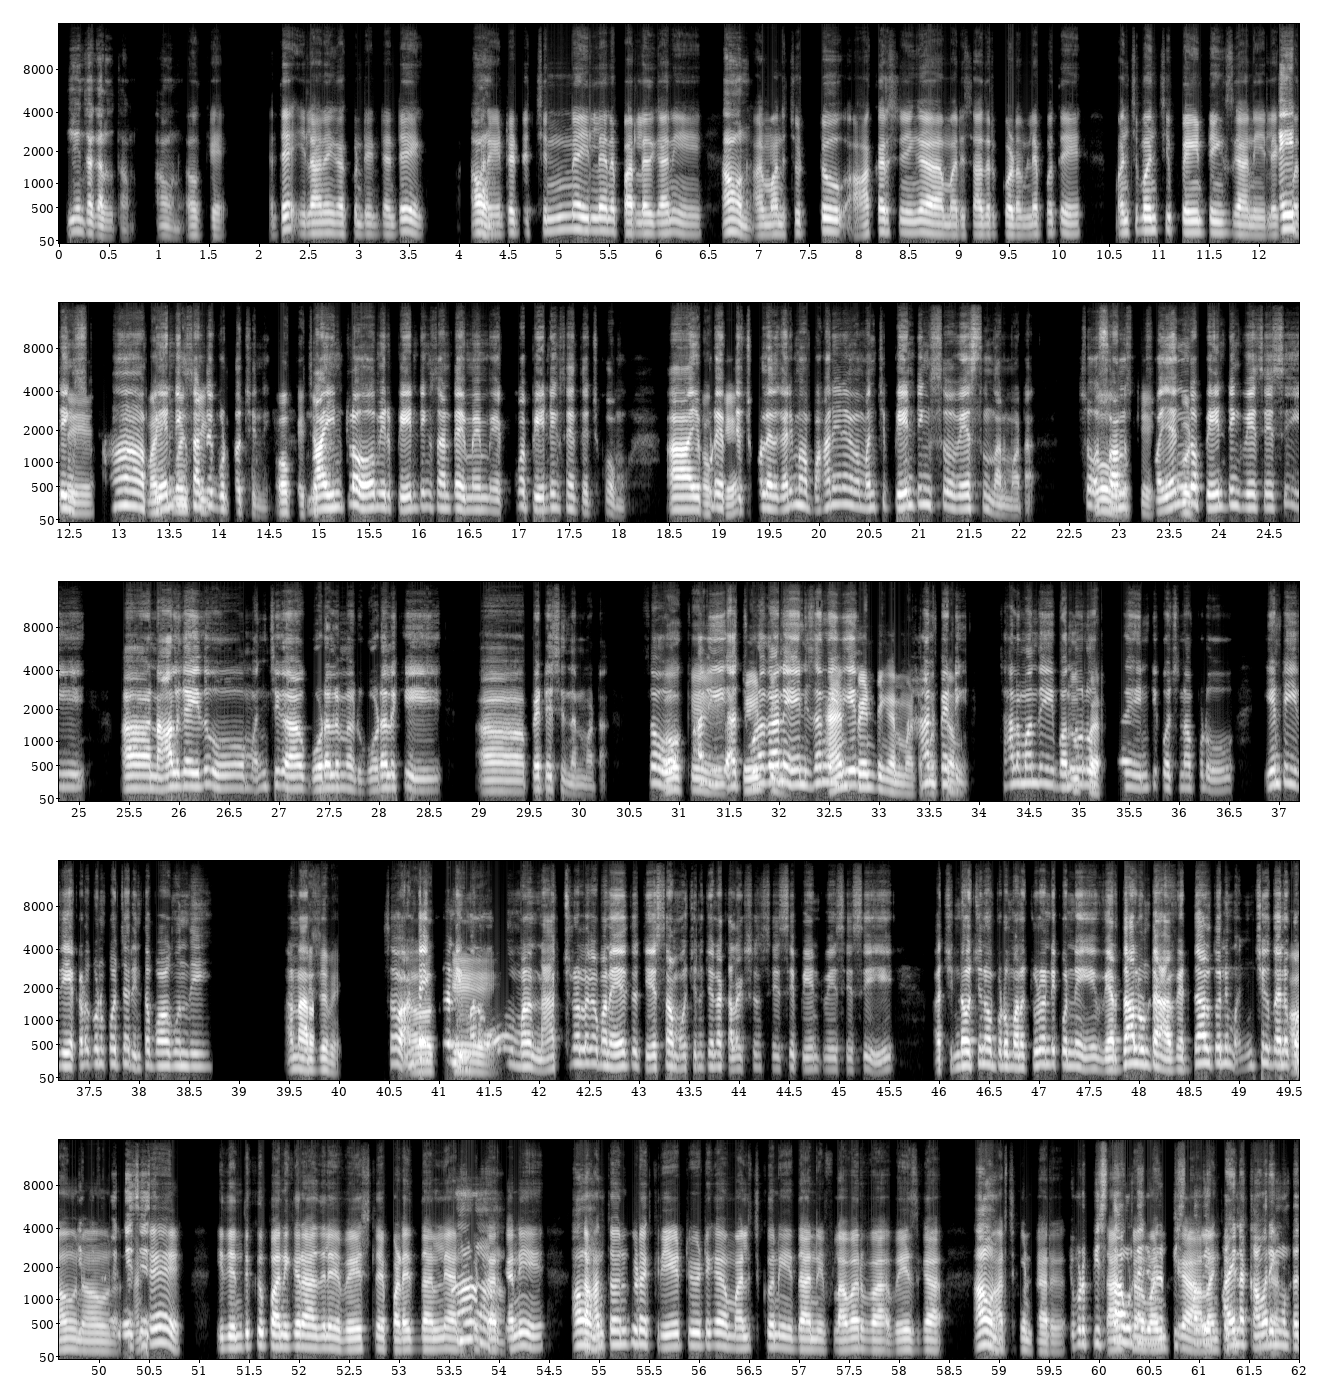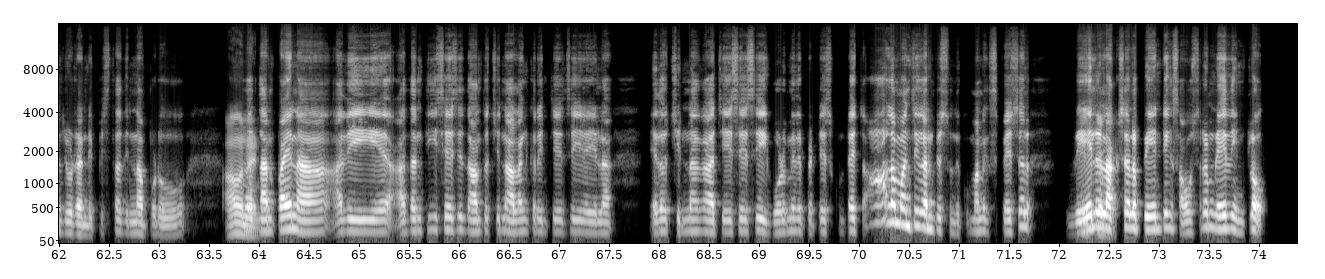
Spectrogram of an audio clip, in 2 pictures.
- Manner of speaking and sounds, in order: in English: "పెయింటింగ్స్"; in English: "పెయింటింగ్స్"; in English: "పెయింటింగ్స్"; in English: "పెయింటింగ్స్"; in English: "పెయింటింగ్స్"; in English: "పెయింటింగ్స్"; in English: "గుడ్"; in English: "సో"; in English: "పెయింటింగ్"; in English: "సో"; in English: "పెయింటింగ్. హ్యాండ్ పెయింటింగ్"; in English: "హ్యాండ్ పెయింటింగ్"; in English: "సూపర్!"; in English: "సో"; in English: "నేచురల్‌గా"; in English: "కలెక్షన్స్"; in English: "పెయింట్"; in English: "పెయింట్‌గ్‌లాగా"; in English: "వేస్ట్‌లే"; in English: "క్రియేటివిటీ‌గా"; in English: "ఫ్లవర్ వ వేస్‌గా"; in English: "కవరింగ్"; in English: "సో"; stressed: "చాలా"; in English: "స్పెషల్"; in English: "పెయింటింగ్స్"
- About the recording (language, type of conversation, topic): Telugu, podcast, తక్కువ సామాగ్రితో జీవించడం నీకు ఎందుకు ఆకర్షణీయంగా అనిపిస్తుంది?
